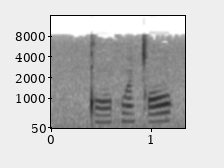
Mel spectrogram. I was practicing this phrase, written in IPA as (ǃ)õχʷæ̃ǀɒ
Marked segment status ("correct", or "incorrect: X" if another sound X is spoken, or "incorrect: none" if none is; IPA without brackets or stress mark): correct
